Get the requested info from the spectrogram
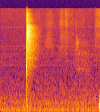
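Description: A single sharp click about half a second in, dying away quickly, over faint room tone.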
